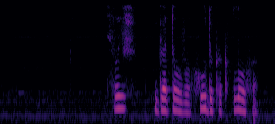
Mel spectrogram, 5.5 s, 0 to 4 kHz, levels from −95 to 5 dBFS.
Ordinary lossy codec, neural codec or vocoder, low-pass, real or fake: none; none; 3.6 kHz; real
